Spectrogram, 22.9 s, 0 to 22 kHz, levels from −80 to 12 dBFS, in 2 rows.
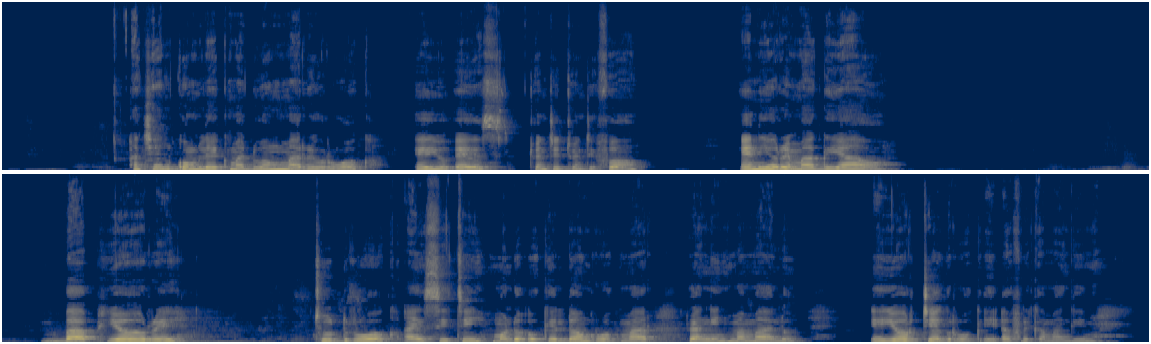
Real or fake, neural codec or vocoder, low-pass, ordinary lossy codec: real; none; none; none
